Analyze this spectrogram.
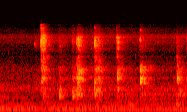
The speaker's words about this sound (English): Don't know where it's coming from. It's like a, a clanking. There's, there's water dripping on the, the windowsill outside. Yeah, so can you hear it? I don't know. I can just hear like a. It sounds like you're tapping a pen or something.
